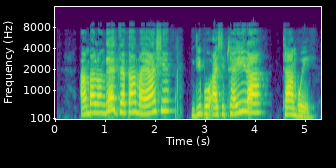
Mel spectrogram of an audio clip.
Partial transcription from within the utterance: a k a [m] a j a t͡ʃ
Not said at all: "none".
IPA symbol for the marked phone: m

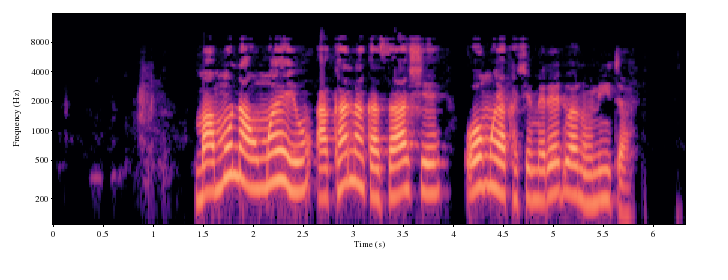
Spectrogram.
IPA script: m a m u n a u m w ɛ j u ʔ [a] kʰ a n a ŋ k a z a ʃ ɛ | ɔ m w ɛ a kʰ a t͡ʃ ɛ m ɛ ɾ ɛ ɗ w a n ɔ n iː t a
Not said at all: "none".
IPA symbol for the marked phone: a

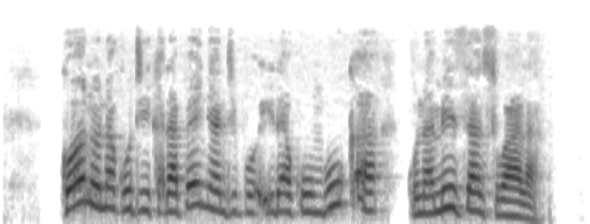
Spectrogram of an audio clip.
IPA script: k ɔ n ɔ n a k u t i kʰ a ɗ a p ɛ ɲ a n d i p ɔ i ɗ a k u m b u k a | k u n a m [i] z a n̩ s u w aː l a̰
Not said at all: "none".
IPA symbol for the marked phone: i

